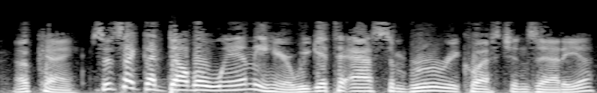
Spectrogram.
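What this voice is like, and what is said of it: Out of breath, breathless speech. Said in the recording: “I'm still out of breath.”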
